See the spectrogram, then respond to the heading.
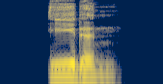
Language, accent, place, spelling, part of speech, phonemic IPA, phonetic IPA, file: German, Germany, Berlin, Eden, proper noun, /ˈeːdən/, [ˈʔeː.dn̩], De-Eden.ogg
- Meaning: Eden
